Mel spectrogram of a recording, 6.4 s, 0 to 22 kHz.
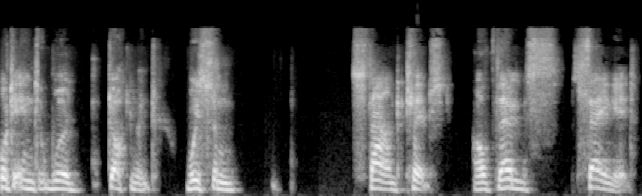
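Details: Adult man with aphasia after a left-hemisphere stroke 10 years ago, with word-finding problems and difficulty getting the mouth and tongue to produce speech; aphasia.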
